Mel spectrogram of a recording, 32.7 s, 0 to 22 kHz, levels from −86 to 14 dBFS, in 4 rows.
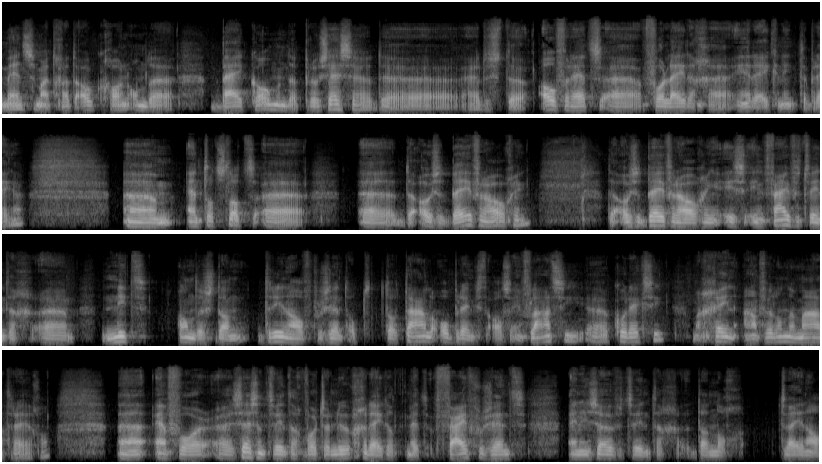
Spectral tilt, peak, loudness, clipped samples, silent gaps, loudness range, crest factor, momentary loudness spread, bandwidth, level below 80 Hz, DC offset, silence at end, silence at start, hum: -4.5 dB/octave; -8 dBFS; -29 LUFS; under 0.1%; none; 3 LU; 20 dB; 12 LU; 13.5 kHz; -68 dBFS; under 0.1%; 0 s; 0 s; none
